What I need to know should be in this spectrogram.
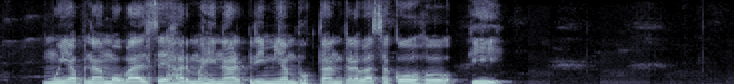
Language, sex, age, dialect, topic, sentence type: Magahi, male, 18-24, Northeastern/Surjapuri, banking, question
